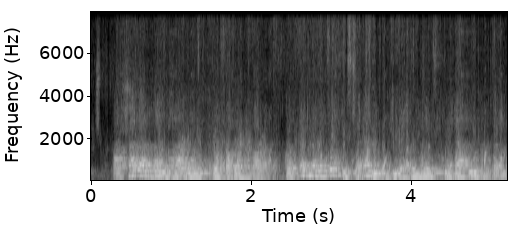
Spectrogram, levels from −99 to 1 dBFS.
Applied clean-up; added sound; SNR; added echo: neural separator model SepFormer DNS4.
